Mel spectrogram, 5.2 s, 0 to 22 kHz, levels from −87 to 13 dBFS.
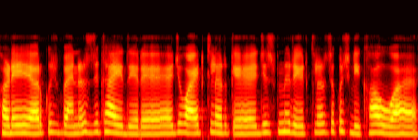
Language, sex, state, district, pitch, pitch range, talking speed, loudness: Hindi, female, Haryana, Charkhi Dadri, 225 Hz, 210-240 Hz, 255 wpm, -16 LUFS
